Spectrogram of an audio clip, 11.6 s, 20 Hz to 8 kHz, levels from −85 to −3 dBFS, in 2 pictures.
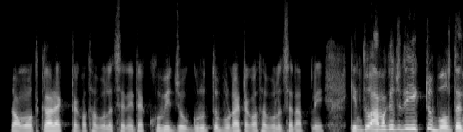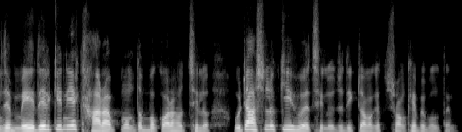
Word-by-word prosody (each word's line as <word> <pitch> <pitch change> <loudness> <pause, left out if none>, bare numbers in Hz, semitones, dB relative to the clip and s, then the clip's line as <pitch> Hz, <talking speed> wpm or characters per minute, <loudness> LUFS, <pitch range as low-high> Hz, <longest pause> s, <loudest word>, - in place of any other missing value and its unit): চমৎকার 150 +1 +1
একটা 125 - -9
কথা 120 0 -8
বলেছেন। 110 +1 -7
এটা 130 +5 -4
খুবই 160 +4 -3
যোগ 125 -1 -2
গুরুত্বপূর্ণ 155 0 -5
একটা 135 -1 -7
কথা 120 +1 -5
বলেছেন 115 0 -6
আপনি! 105 - -12 0.4
কিন্তু 180 +3 -1
আমাকে 210 +4 +2
যদি 225 +2 -1
একটু 245 +4 -5
বলতেন, 185 0 +4
যে 170 - +6
মেয়েদেরকে 205 +9 +6
নিয়ে 230 +1 +5 0.2
খারাপ 155 +4 +5 0.2
মন্তব্য 175 +1 -4
করা 150 -1 +3
হচ্ছিলো, 145 -2 -6 0.4
ঐটা 175 +7 +4
আসলে 215 +3 -2
কি 215 - +1
হয়েছিলো? 115 - -2
যদি 140 +1 -11
একটু 140 - -5
আমাকে 125 -1 -6 0.2
সংক্ষেপে 130 -3 -5
বলতেন। 90 -4 -15
150 Hz, 170 wpm, -22 LUFS, 125-180 Hz, 0.4 s, যে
